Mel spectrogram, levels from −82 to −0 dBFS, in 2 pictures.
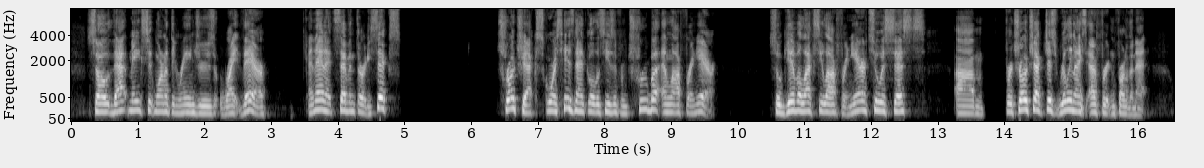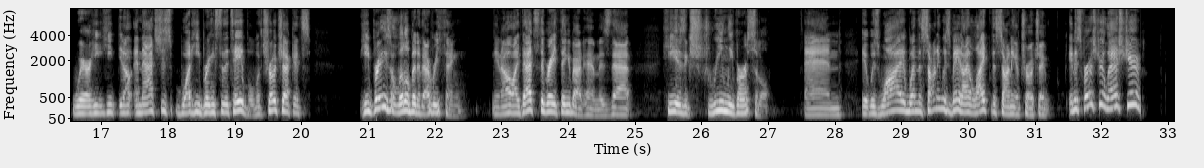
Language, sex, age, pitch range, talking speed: English, male, 30-49, 155-205 Hz, 190 wpm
